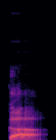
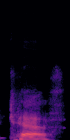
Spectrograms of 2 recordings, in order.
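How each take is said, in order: First: The k is strong, with no puff of air. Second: The k is released with a puff of air. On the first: The speaker calls it right. "like a bit stronger" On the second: The speaker calls it wrong. "you should not say kaf"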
